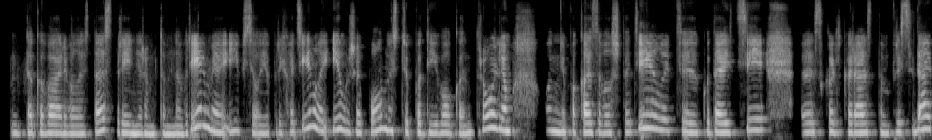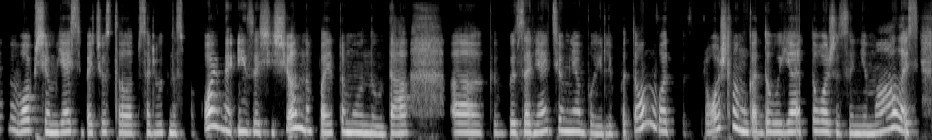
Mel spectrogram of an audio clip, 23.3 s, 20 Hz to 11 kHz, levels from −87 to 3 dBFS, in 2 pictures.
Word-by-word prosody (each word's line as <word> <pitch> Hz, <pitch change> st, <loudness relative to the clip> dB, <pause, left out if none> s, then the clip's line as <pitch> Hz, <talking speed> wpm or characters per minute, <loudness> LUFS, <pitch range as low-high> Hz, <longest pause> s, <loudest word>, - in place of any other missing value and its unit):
м, 200 Hz, -2 st, -5 dB
договаривалась, 200 Hz, -2 st, 0 dB
да, 230 Hz, +6 st, +1 dB
с 265 Hz, -1 st, -5 dB
тренером, 195 Hz, -5 st, +1 dB
там, 185 Hz, 0 st, -1 dB
на 190 Hz, 0 st, 0 dB
время. 295 Hz, -, +3 dB
И 245 Hz, 0 st, -2 dB
всё, 205 Hz, -5 st, -4 dB
я 195 Hz, 0 st, -2 dB
приходила, 230 Hz, -, -2 dB
и 270 Hz, +4 st, 0 dB
уже 235 Hz, -5 st, -1 dB
полностью 250 Hz, 0 st, -1 dB
под 220 Hz, -2 st, -3 dB
его 205 Hz, -1 st, -1 dB
контролем 245 Hz, +7 st, +1 dB, 0.4 s
он 255 Hz, -1 st, -2 dB
мне 225 Hz, -1 st, +2 dB
показывал, 220 Hz, -1 st, 0 dB
что 215 Hz, +1 st, -3 dB
делать, 270 Hz, -1 st, +1 dB
э, 220 Hz, -2 st, +1 dB
куда 220 Hz, 0 st, +2 dB
идти, 265 Hz, +5 st, -2 dB, 0.4 s
э, 220 Hz, +2 st, -2 dB
сколько 225 Hz, -1 st, -3 dB
раз 215 Hz, 0 st, +3 dB
там 215 Hz, -2 st, -5 dB
приседать. 225 Hz, +7 st, 0 dB
Ну, 275 Hz, -5 st, -5 dB
в 245 Hz, -, +2 dB
общем, 235 Hz, -4 st, +4 dB
я 230 Hz, +2 st, +2 dB
себя 210 Hz, -3 st, -3 dB
чувствовала 215 Hz, -1 st, -1 dB
абсолютно 210 Hz, +1 st, -3 dB
спокойно 275 Hz, -, +1 dB
и 240 Hz, 0 st, +2 dB
защищённо, 225 Hz, +6 st, +2 dB
поэтому, 215 Hz, 0 st, +2 dB
ну 200 Hz, -2 st, +1 dB
да, 205 Hz, +1 st, 0 dB, 0.5 s
а, 215 Hz, -1 st, +2 dB
как 210 Hz, -2 st, -11 dB
бы, 220 Hz, -, 0 dB
занятия 220 Hz, +4 st, 0 dB
у -, -, +2 dB
меня 235 Hz, -1 st, +3 dB
были. 190 Hz, -3 st, -4 dB
Потом, 275 Hz, -, -2 dB
вот, 240 Hz, -1 st, -1 dB
в 195 Hz, -1 st, -33 dB
прошлом 275 Hz, -, +2 dB
году 225 Hz, 0 st, -1 dB
я 230 Hz, +2 st, +2 dB
тоже 230 Hz, -2 st, -1 dB
занималась, 220 Hz, -, +1 dB
220 Hz, 150 wpm, -24 LUFS, 210-245 Hz, 0.5 s, общем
